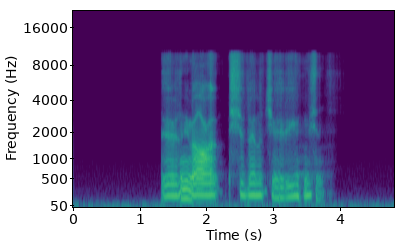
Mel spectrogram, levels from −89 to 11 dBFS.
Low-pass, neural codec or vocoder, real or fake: 9.9 kHz; autoencoder, 22.05 kHz, a latent of 192 numbers a frame, VITS, trained on many speakers; fake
